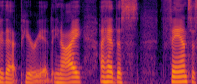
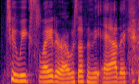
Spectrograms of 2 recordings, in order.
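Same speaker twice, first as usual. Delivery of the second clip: usual speaking voice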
